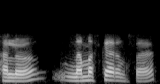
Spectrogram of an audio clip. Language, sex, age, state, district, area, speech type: Telugu, male, 18-30, Telangana, Khammam, urban, conversation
